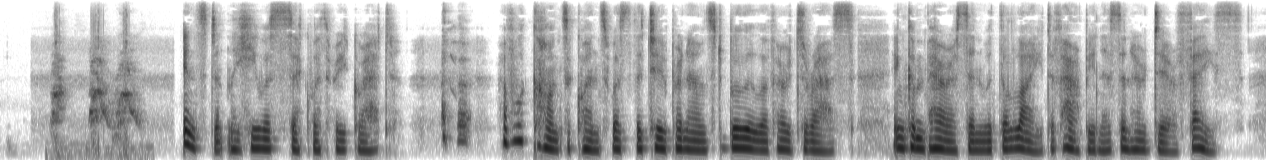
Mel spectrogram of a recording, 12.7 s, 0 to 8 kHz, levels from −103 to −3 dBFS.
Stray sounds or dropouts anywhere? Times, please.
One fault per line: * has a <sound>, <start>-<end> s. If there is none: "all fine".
* has a bark, 0.5-1.5 s
* has a cough, 4.4-4.7 s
